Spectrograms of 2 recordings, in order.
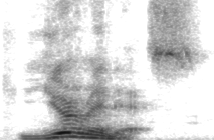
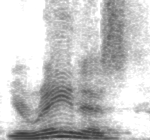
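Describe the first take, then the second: First: It uses the Latin pronunciation. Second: It uses the common English pronunciation. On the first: "They would say Uranus" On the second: "they say it like Uranus, which is an accepted pronunciation, but that is not Latin"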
